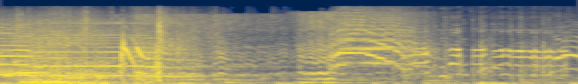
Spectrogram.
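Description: Cartoon buzzing of a flying insect over background music with a steady low beat.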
